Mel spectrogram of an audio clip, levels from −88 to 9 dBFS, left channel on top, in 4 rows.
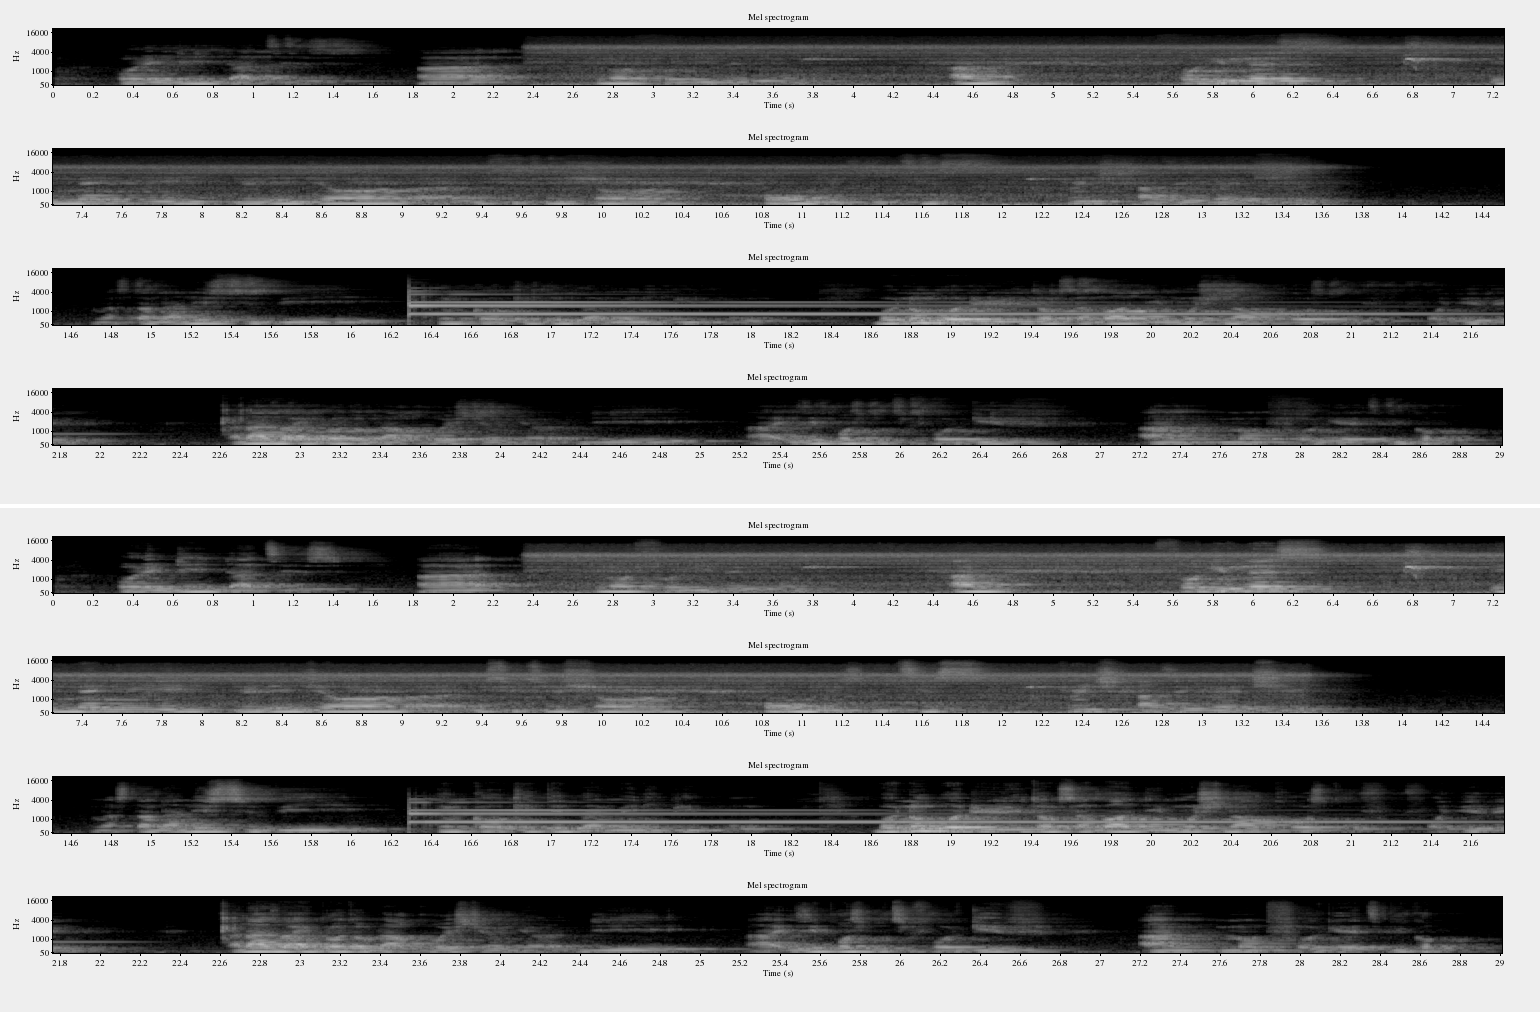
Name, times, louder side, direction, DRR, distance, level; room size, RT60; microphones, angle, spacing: voice 1, 0.3-1.4 1.8-2.3 2.7-3.8 4.5-4.8 5.5-6.4 7.2-10.4 10.8-12.0 12.3-13.6 14.7-16.1 16.4-18.0 18.3-21.9 22.6-25.0 25.2-26.7 27.2-28.7, right 1 dB, 75° right, 3 dB, 5.9 m, -30 dB
sound 1, 2.3-13.6, right 4 dB, 30° right, 4.6 m, -38 dB
sound 2, 16.3-21.9, left 1 dB, 45° left, 2.4 m, -34 dB
29.0 x 20.0 x 6.2 m, 0.82 s
head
